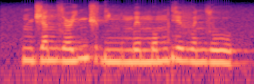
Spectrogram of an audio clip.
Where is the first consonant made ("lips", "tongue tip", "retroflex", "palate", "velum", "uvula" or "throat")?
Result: tongue tip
